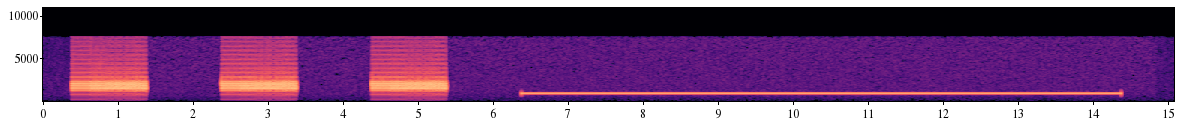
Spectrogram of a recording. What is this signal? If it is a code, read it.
Emergency Alert System (SAME) tones (header bursts, then the 853 and 960 Hz attention tone), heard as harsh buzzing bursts, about 520.83 baud.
